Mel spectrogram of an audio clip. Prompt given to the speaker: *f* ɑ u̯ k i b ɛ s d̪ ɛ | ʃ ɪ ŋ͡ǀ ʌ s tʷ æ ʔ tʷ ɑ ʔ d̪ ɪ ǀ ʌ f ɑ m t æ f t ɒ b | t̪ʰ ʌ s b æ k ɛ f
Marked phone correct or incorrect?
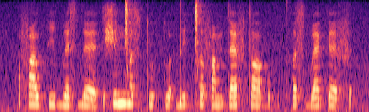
correct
